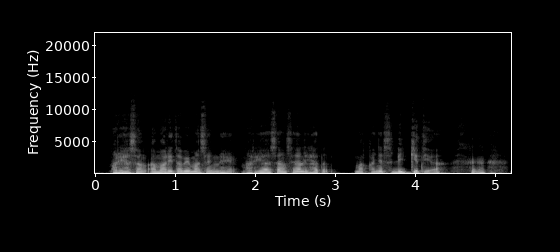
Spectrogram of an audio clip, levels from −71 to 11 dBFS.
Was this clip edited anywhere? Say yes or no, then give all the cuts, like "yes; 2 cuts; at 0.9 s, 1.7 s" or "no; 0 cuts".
no; 0 cuts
